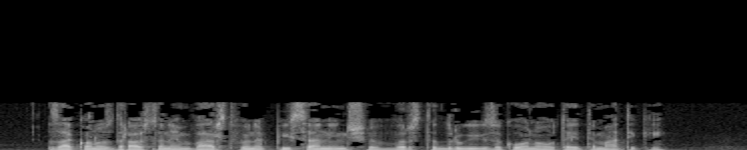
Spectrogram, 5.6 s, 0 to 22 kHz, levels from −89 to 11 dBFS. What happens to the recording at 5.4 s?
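At 5.4 s the speech carries the same damage heard throughout the clip, likely MP3 compression at a low bitrate, around 37 kbps. Nothing remains above 7 kHz, and weak frequency components drop in and out between frames, giving a plainly audible watery, swirling texture.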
